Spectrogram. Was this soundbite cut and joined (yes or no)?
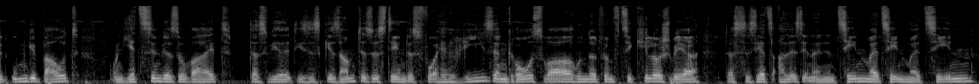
no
